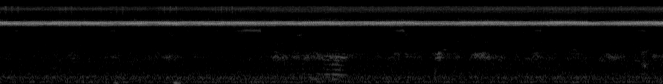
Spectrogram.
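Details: Ebb-season cricket chorus from the wild, a continuous shrill ringing tone that never pauses, with faint scattered chirps from other insects or birds drifting beneath it.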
